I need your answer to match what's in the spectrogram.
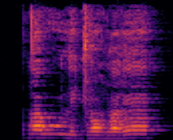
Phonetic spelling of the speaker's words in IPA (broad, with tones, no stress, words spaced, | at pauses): dã˦wu˧ le˨d͡ʒɔ̃˨ ɡã˨ɾɛ̃˧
